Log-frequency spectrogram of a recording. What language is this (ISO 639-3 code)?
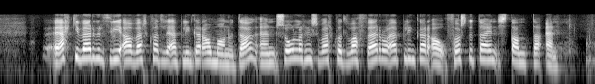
isl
